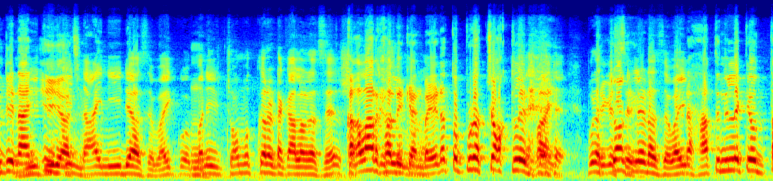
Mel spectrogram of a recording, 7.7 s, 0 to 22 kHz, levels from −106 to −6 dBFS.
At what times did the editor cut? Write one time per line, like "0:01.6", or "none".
none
